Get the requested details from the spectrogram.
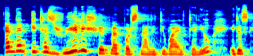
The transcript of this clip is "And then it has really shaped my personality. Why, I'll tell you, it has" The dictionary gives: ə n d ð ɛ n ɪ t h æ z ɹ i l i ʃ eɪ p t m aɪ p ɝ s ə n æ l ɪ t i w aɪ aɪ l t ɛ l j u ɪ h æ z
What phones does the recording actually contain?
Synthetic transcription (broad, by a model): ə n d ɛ n ɪ t h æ z ɹ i l i ʃ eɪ t m aɪ p ɝ s ə n æ l ɪ t i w aɪ aɪ l t ɛ l j u ɪ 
